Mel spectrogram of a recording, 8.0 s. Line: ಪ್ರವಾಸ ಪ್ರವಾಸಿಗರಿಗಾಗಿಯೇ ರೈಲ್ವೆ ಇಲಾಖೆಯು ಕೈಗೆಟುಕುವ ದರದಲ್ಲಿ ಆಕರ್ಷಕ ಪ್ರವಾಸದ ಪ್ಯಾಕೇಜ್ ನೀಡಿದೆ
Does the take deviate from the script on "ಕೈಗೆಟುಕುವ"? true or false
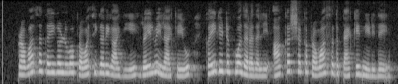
false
